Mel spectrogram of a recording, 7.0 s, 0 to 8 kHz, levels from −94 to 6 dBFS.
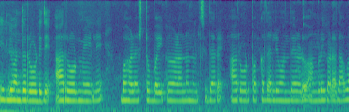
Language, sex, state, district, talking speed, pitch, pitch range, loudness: Kannada, female, Karnataka, Dharwad, 165 wpm, 215 Hz, 210-220 Hz, -17 LUFS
